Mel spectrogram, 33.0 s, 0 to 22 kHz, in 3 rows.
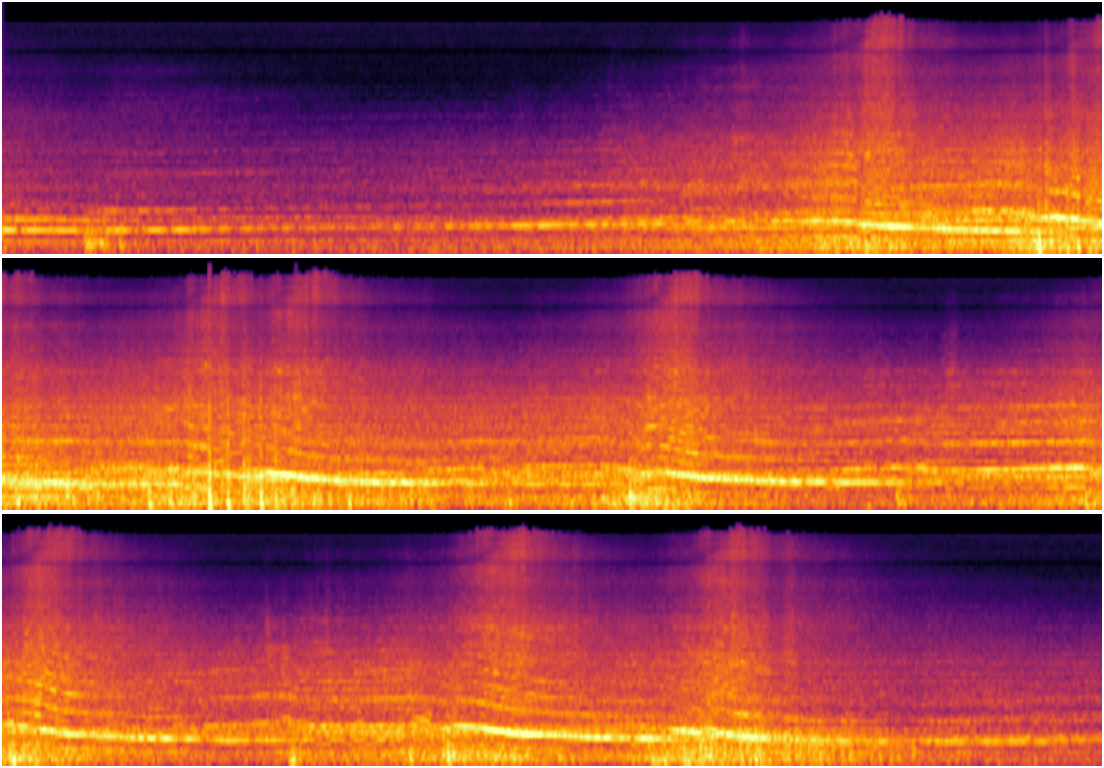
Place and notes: Brands Hatch GP Circuit, West Kingsdown, Longfield, UK - WSB 2003 ... Supersports ... FP ...
WSB 2003 ... Supersports ... free practice ... one point stereo to minidisk ... date correct ... time not so ..?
